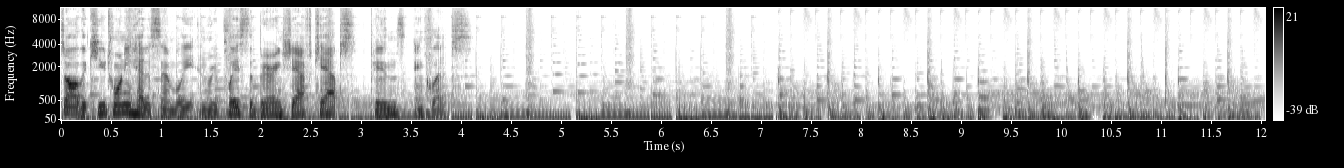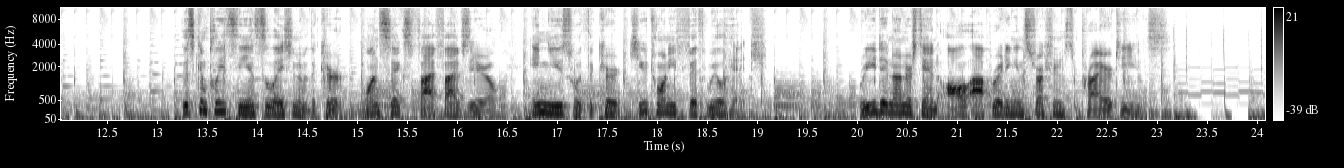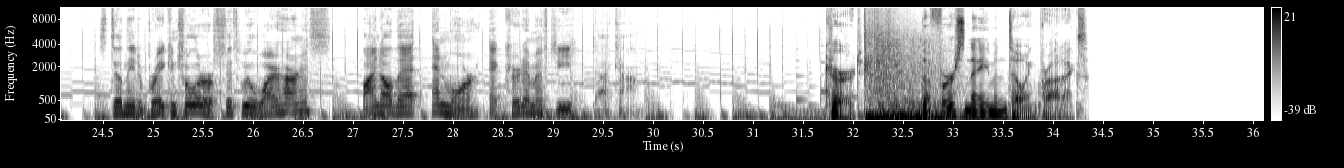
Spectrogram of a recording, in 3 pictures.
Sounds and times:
Music: 0:00.0 - 0:34.4
Speech synthesizer: 0:32.7 - 0:34.4.

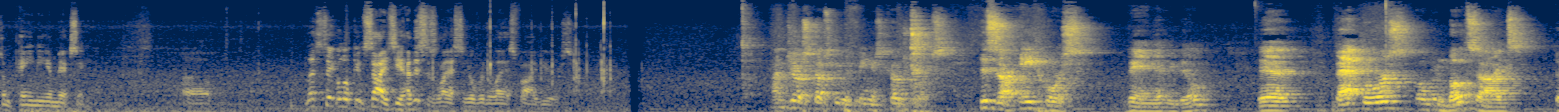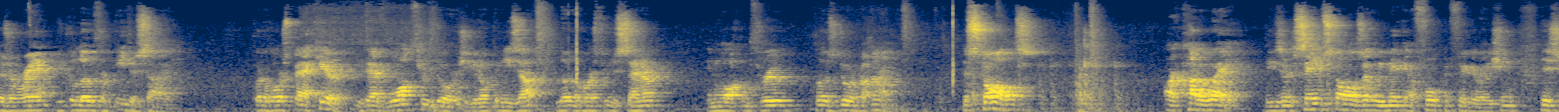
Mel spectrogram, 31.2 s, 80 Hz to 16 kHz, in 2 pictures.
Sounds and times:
Speech: 0:00.0 - 0:00.9, 0:01.8 - 0:02.2, 0:03.0 - 0:05.8, 0:07.7 - 0:17.4, 0:18.1 - 0:26.0, 0:27.2 - 0:31.1.

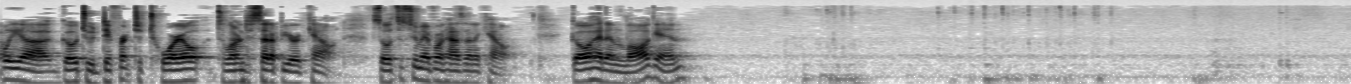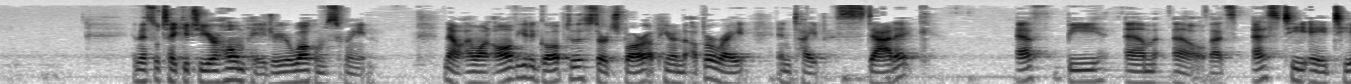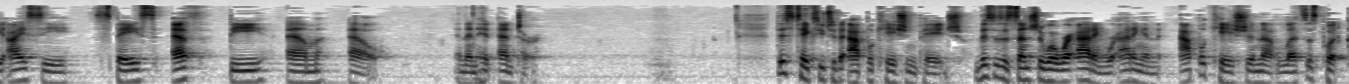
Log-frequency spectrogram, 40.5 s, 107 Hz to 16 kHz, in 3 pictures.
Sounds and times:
Speech: 0:00.0 - 0:07.0, 0:14.8 - 0:17.3, 0:17.9 - 0:22.9, 0:23.7 - 0:31.0, 0:31.6 - 0:32.5, 0:34.8 - 0:40.5.

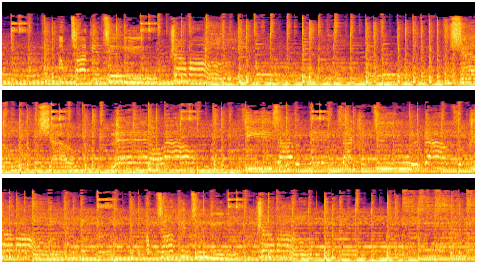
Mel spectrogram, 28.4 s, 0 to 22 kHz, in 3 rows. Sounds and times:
Music: 0:00.0 - 0:28.3.

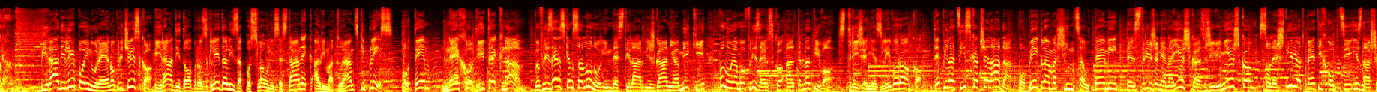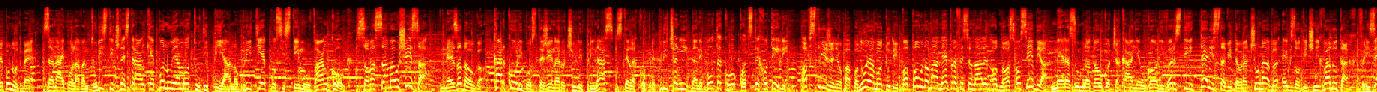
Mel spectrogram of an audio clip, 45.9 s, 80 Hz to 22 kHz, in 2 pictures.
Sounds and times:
Music: 0:00.0 - 0:45.9
Speech: 0:00.0 - 0:45.9.

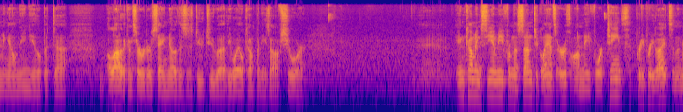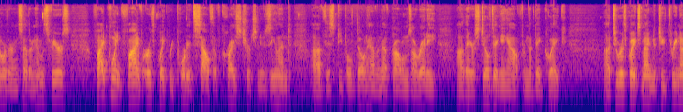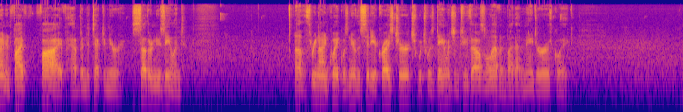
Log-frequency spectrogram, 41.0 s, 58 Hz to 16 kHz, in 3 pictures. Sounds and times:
Speech: 0:00.0 - 0:01.4, 0:02.1 - 0:06.1, 0:08.4 - 0:25.0, 0:25.8 - 0:31.1, 0:33.1 - 0:38.8.

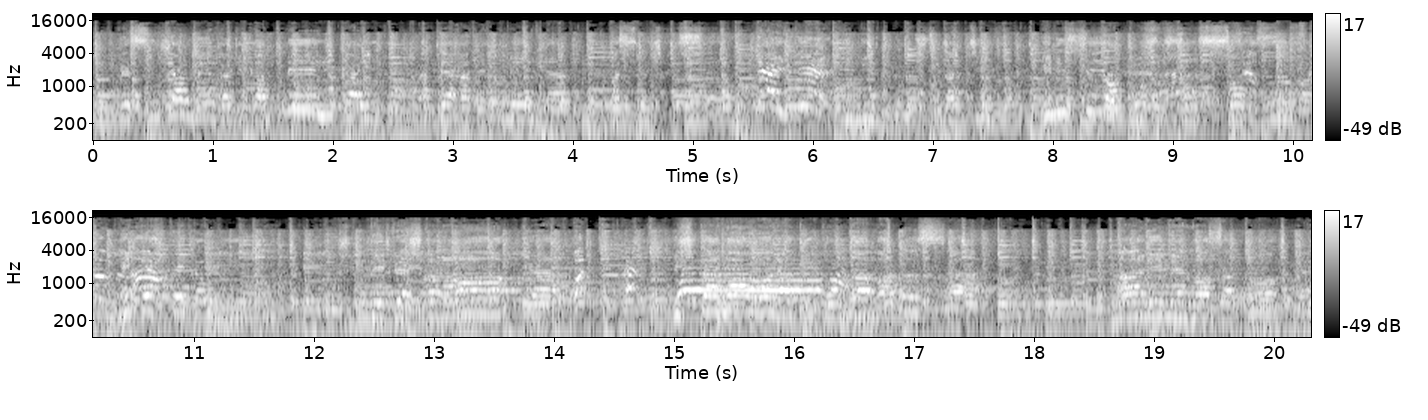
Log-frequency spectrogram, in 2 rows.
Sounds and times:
Music of Africa: 0:00.0 - 0:20.3.

